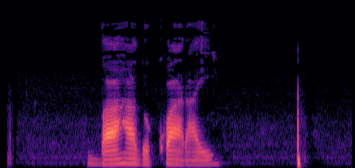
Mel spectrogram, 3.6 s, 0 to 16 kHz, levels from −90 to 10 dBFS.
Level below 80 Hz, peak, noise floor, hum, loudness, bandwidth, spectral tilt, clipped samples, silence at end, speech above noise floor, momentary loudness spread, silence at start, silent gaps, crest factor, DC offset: -52 dBFS; -4 dBFS; -64 dBFS; none; -24 LUFS; 10 kHz; -7.5 dB/octave; under 0.1%; 0.55 s; 41 dB; 14 LU; 0.9 s; none; 22 dB; under 0.1%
